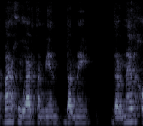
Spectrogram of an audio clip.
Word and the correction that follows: Darnay: Holmes, ¿cómo se llama? Darnay, Holmes.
